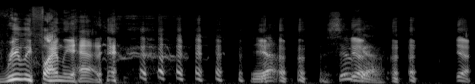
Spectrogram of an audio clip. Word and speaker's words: Asuka: That we had been pronouncing Asuka incorrectly for about 20 weeks straight, and she'd really finally had it. Yeah, Asuka.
